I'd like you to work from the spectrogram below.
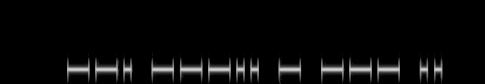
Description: Morse code, heard as a keyed tone, about 17 wpm, 700 Hz. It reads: G8TOI
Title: DXCC-100 Call Signs - 5 Characters - Repeated 3x - 17wpm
